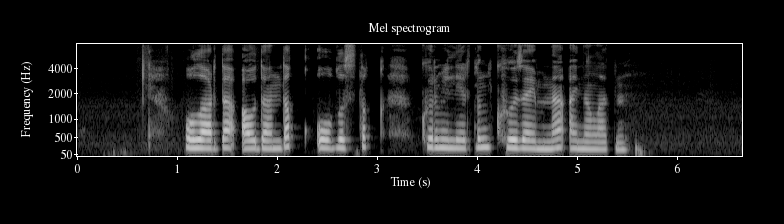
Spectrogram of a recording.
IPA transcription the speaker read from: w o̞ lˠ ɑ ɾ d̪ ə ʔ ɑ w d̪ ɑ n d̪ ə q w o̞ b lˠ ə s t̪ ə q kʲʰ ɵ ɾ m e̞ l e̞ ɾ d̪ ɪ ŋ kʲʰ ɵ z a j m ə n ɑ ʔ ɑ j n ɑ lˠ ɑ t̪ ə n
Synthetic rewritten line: w o̞ lˠ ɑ ɾ d̪ ə ʔ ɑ w d̪ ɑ n d̪ ə q w o̞ b lˠ ə s t̪ ə q kʲʰ ɵ ɾ m e̞ l e̞ ɾ d̪ ɪ ŋ kʲʰ ɵ z ɑ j m ə n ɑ ʔ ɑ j n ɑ lˠ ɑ t̪ ə n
